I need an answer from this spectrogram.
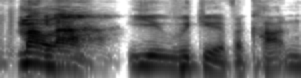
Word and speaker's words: Kamala: Now, if we pronounce it correctly, Kamala.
